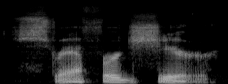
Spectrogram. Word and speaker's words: Staffordshire: Staffordshire. Maybe Deer Butch. It might be sheer. Like deer. It rhymes with deer. It's sheer.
